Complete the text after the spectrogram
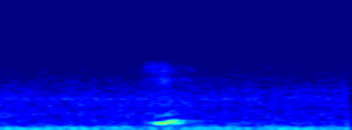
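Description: A young woman murmurs briefly and softly close by.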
